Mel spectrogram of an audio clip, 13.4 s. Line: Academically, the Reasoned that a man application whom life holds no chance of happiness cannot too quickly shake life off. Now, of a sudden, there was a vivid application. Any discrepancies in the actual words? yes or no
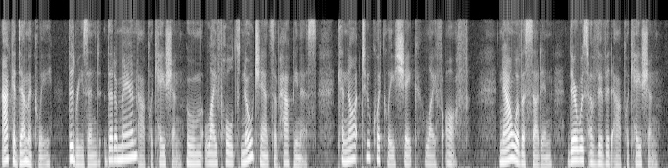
no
